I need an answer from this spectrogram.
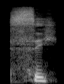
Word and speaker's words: c'est: You find a lot of English speakers will often pronounce it as something more like c'est, but it's not exactly c'est, but more c'est, c'est.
